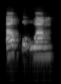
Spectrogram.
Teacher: Huruf qaf, nah, aqwam. Jangan dikeluarkan angin.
